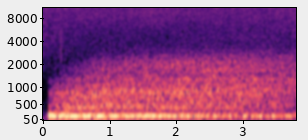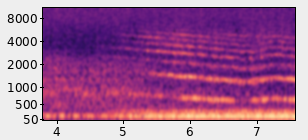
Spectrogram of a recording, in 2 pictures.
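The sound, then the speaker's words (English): A heavy engine rumbles steadily, and partway through an emergency vehicle siren starts wailing, its pitch sliding up and down over the loud drone. No one speaks. “So why the siren?”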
